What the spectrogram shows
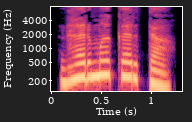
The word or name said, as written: ಧರ್ಮಕರ್ತ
